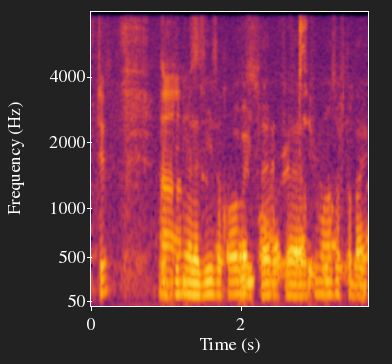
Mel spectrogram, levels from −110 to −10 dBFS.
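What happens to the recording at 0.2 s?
At 0.2 s the speech comes through intact, with nothing breaking into it beyond the band limit of the call path, which carries nothing above 8 kHz.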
